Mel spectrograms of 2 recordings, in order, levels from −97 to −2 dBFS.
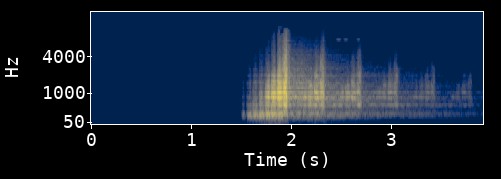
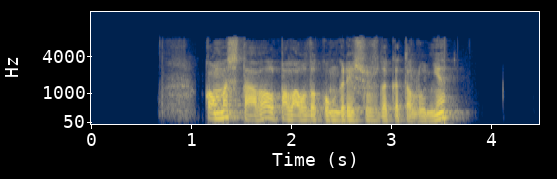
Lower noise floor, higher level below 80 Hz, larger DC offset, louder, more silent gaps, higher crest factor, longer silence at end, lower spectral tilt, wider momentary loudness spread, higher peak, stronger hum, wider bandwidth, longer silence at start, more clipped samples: first, -67 dBFS vs -38 dBFS; second, under -90 dBFS vs -50 dBFS; neither; second, -22 LUFS vs -17 LUFS; neither; first, 26 dB vs 18 dB; first, 1.2 s vs 0.8 s; second, -3 dB/octave vs -6.5 dB/octave; first, 22 LU vs 6 LU; about the same, -2 dBFS vs -2 dBFS; neither; first, 9 kHz vs 7.6 kHz; first, 1.65 s vs 0.85 s; neither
